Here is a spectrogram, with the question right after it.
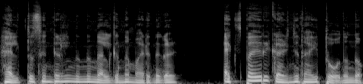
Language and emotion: Malayalam, fearful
